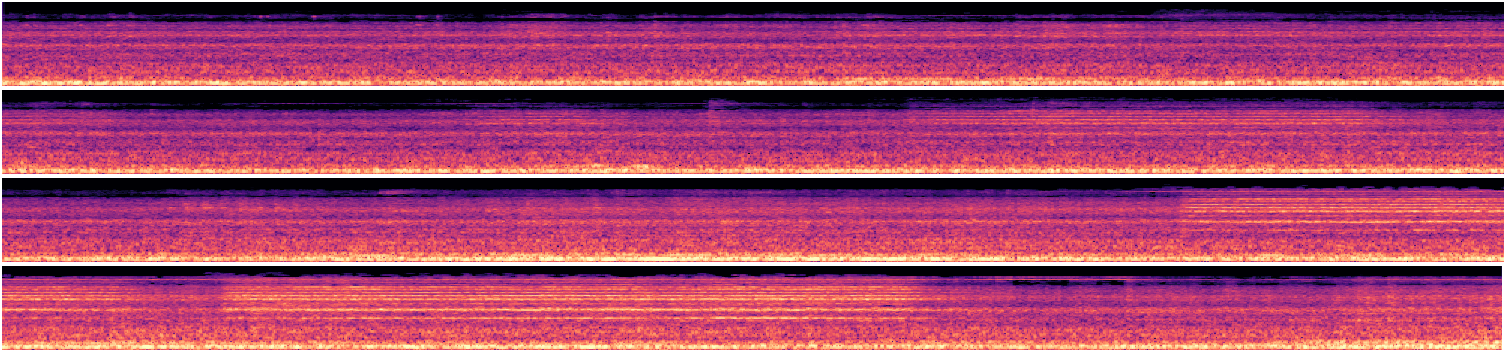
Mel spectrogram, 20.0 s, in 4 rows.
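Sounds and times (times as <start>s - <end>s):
freight train wheels rumbling: 0.0s - 20.0s
high-pitched wheel squeal: 8.0s - 9.8s, 13.8s - 18.8s.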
